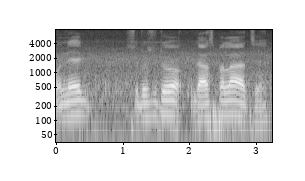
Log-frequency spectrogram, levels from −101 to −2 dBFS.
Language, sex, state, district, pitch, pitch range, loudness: Bengali, male, Assam, Hailakandi, 125 Hz, 115-130 Hz, -16 LUFS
